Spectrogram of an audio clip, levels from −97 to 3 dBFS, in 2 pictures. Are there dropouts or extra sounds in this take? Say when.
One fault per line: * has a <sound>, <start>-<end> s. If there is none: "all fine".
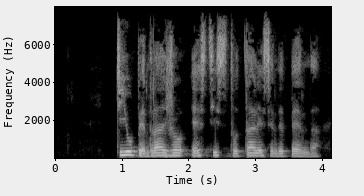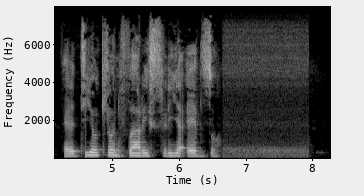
all fine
